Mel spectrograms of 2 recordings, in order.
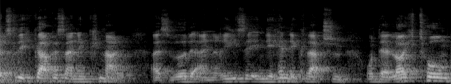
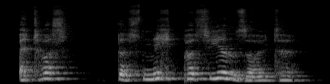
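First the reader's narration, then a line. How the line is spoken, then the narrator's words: Quiet. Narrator (German): sagte leise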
